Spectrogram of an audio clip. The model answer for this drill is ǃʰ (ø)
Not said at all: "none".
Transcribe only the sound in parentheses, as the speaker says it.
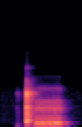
ø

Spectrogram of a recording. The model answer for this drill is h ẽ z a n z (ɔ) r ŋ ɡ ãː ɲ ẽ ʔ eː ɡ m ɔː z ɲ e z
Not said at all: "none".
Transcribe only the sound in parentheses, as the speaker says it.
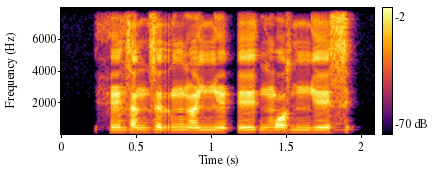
ə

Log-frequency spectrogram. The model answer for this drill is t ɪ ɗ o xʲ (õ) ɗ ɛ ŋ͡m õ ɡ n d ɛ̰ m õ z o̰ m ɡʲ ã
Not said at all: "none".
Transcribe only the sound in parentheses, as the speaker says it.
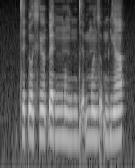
ɔ̃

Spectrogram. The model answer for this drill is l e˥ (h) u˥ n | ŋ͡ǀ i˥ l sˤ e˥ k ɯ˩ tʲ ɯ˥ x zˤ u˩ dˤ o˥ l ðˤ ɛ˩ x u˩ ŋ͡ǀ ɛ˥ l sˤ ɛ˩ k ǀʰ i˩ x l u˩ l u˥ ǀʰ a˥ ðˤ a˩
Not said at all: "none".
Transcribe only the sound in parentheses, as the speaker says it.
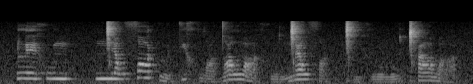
x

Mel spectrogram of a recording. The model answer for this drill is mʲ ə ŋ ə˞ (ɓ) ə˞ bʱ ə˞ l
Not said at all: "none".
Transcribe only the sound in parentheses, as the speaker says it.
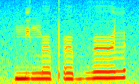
pʼ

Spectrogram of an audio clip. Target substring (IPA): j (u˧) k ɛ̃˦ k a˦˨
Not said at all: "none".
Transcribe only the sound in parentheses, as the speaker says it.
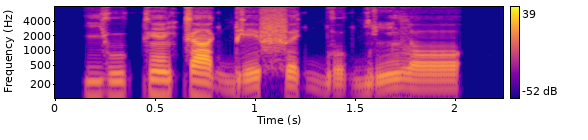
u˧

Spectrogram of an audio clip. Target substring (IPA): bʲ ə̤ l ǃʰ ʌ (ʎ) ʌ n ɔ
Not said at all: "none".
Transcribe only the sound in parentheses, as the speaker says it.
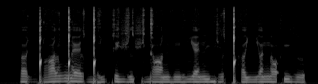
ʎ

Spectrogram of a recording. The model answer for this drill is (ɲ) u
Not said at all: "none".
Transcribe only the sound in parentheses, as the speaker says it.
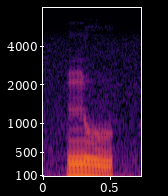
n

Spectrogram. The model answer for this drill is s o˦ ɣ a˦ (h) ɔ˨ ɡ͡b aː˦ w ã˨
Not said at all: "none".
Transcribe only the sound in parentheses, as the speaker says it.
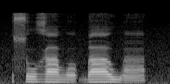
β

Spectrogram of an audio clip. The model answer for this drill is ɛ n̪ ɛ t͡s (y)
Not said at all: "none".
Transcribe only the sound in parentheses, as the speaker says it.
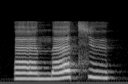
y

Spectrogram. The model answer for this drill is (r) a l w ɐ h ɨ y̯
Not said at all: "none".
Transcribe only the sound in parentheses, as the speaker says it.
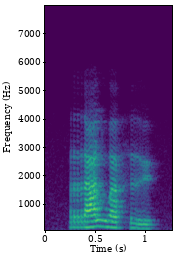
r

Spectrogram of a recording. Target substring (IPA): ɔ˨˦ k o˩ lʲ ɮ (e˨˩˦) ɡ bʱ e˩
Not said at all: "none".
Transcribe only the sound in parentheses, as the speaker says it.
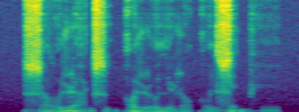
e˦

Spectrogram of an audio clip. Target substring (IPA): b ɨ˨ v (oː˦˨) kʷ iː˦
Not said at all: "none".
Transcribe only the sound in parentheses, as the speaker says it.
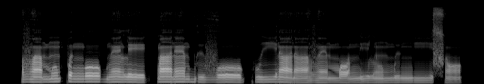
oː˦˨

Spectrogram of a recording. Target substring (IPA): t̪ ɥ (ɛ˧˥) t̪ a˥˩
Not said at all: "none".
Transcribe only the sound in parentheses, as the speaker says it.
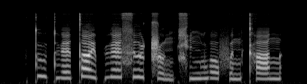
ɛ˧˥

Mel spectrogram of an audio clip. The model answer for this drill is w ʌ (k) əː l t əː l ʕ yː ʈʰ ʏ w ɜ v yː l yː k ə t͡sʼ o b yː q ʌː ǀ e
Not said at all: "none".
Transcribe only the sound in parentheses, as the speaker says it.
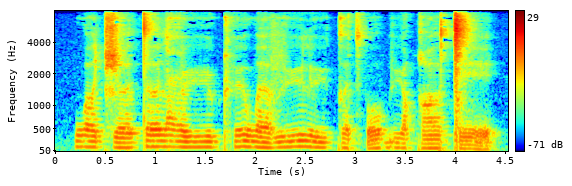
t͡ɕ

